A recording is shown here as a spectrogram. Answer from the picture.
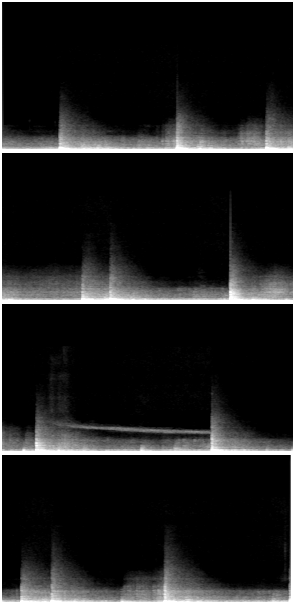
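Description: Fireworks display with aerial shells bursting overhead: a sharp bang about every second and a half, each trailing off in a rumbling echo. About midway a high whistle slides down in pitch for two seconds or so.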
